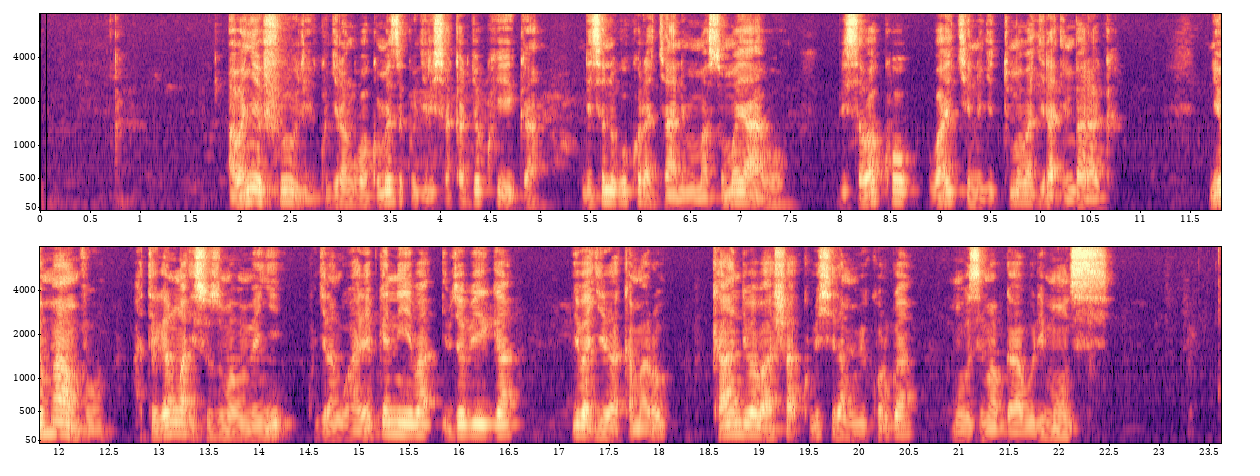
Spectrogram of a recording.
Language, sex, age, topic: Kinyarwanda, male, 36-49, education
